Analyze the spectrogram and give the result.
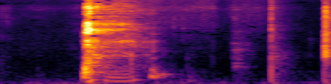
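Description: A single forceful cough with a rough, raspy tail, followed by two quick, softer breathy bursts, like small follow-up coughs or throat sounds.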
